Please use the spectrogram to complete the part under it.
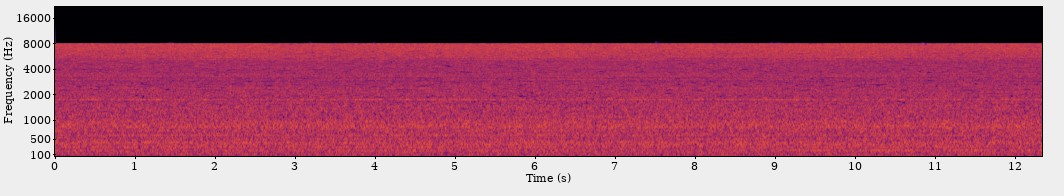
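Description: Jet engines and rushing air roar steadily inside an aircraft in flight.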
